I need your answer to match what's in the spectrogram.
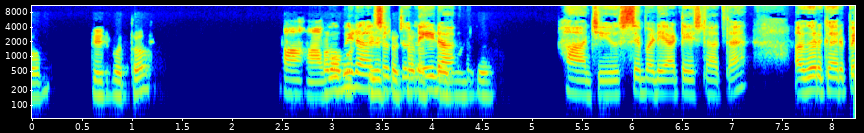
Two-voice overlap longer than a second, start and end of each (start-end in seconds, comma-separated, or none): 2.6-4.4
